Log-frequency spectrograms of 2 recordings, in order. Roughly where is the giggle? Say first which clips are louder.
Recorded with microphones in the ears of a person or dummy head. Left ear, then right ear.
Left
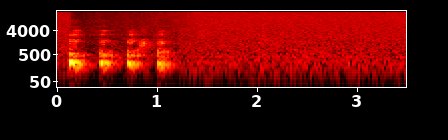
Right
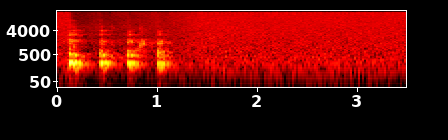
Right 4 dB; right.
